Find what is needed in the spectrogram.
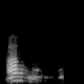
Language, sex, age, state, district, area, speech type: Assamese, male, 18-30, Assam, Dhemaji, rural, conversation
